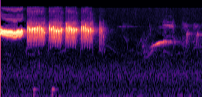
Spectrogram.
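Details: Male warbler, possibly part golden-winged, delivering its unusual chickadee-like call as a quick burst of about six high buzzy notes in under a second, followed by a faint rising note and soft background chirps.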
